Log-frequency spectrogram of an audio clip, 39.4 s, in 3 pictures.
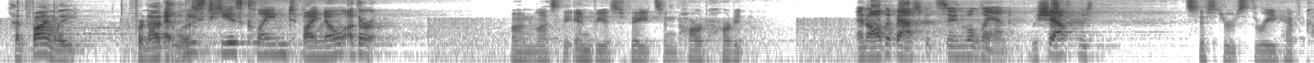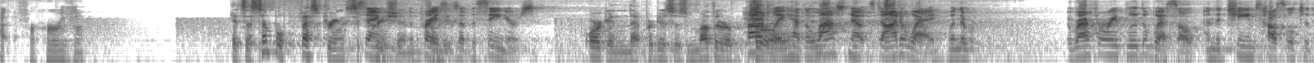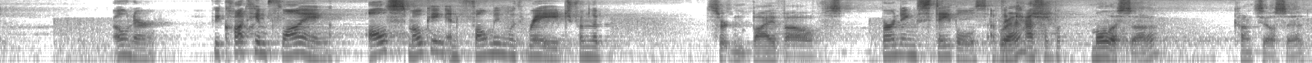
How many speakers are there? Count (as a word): four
